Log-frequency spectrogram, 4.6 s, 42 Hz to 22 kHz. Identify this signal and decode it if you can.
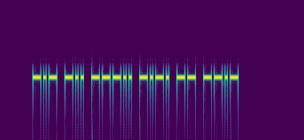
Morse code, heard as a keyed tone, about 31 wpm, 700 Hz. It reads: KD8CMQ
